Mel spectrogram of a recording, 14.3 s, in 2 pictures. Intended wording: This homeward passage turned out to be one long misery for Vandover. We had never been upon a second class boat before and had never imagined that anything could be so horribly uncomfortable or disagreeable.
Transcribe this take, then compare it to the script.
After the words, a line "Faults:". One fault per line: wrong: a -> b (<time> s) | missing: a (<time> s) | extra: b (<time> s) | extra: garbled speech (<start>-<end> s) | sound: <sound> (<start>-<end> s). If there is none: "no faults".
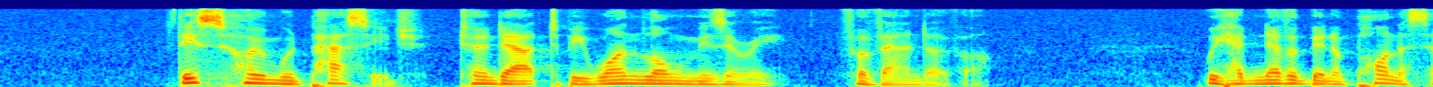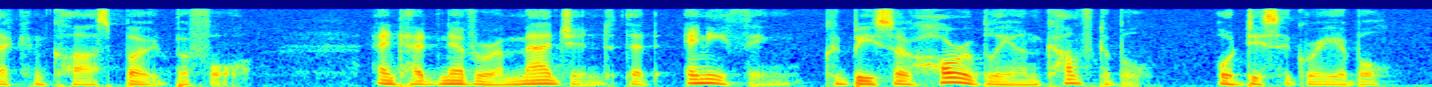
This homeward passage turned out to be one long misery for Vandover. We had never been upon a second class boat before and had never imagined that anything could be so horribly uncomfortable or disagreeable.
Faults:
no faults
